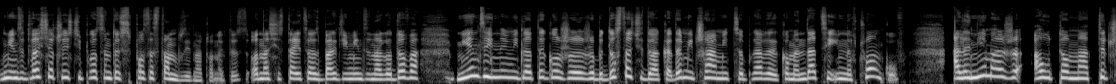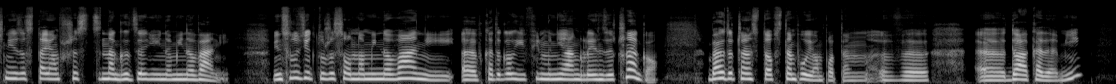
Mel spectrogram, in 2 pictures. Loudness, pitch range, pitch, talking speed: -17 LUFS, 235-295 Hz, 255 Hz, 155 wpm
